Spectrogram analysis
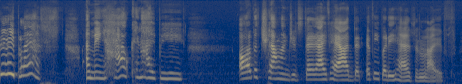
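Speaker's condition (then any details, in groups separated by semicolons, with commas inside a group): Dystonia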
